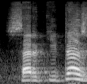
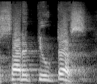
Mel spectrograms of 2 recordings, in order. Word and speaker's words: circuitous: सर्किटस जो है जब हम पढ़ रहे थे तो वो गलत है। सही क्या होगा, तो सर्क्यूटस, इसका मतलब होता है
